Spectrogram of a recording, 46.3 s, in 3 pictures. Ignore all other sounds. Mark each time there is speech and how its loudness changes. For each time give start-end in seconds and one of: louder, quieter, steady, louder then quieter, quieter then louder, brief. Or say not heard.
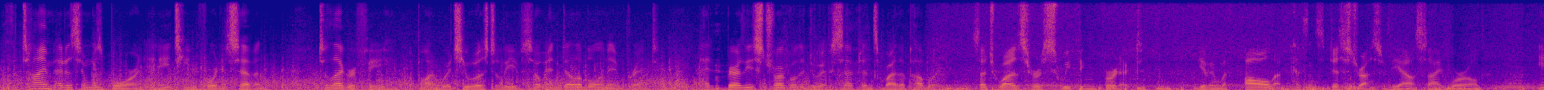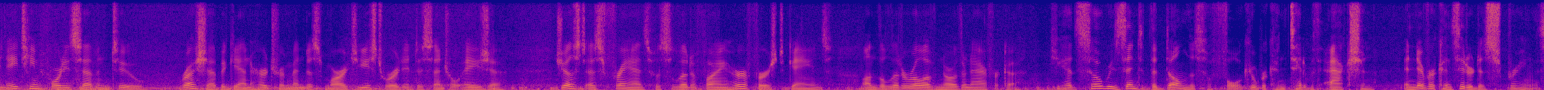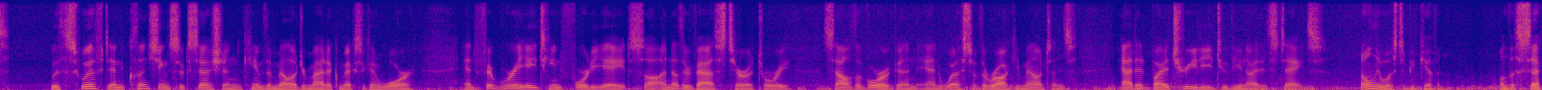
0.0-46.2 steady.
